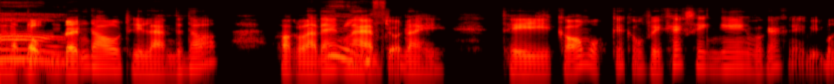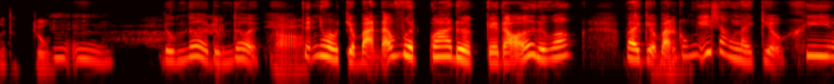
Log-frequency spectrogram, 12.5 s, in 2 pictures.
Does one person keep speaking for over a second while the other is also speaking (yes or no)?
no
